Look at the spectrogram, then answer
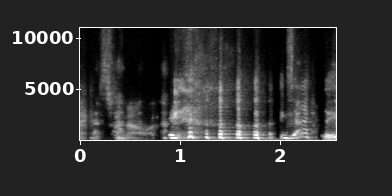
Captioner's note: laughter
